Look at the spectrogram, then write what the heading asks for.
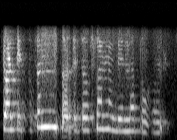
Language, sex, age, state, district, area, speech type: Tamil, female, 18-30, Tamil Nadu, Kallakurichi, rural, conversation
